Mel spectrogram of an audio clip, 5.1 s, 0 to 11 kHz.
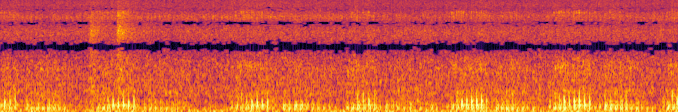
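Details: Bengal cat in labour with her first kitten at about 3 in the morning, helped by her big sister, purring continuously: deep buzzing pulses rising and falling a little more than once a second.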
